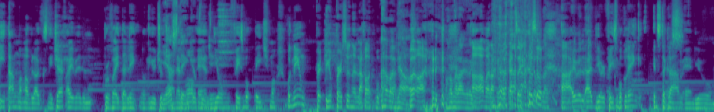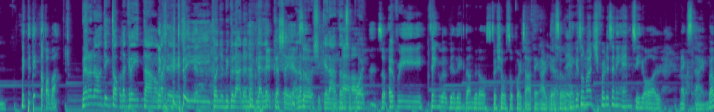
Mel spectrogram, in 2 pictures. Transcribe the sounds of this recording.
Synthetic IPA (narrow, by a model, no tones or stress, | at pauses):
iːt̪ɐʔɐŋmɐŋablaɡsnɪd͡ʒɛfajwɪl | pɹɔvajd̪ːɐlɪŋk̚nʊŋjuːt̪ut͡ʃːnnɛlmoʔɛnd̪jʊŋfejsbʊk̚pejd͡ʒmo | wɐɡ̚nɐjʊŋpjʊŋpɛɹsɔnɐlʔɐ̰kawnt̪̚mobɐɐɡ̪ɐoɐʔomɐɾaːmɪmɐʔoːʔomɐɾaːmɪŋmɐɡʔɐsɐoʔaʔajwɪlʔad̪jɔɹfejsbʊklɪŋkʔɪnst̪ɐɡɾamɛnd̪jʊŋnɐɡ̚t̪it̪ɪk̚t̪okɐbɐ | mɛɾonːɐkoŋt̪ɪk̚t̪ok̚nɐɡɾejt̪̚nɐɐkonɐkɐsɛset̪kkoɲɐbɪkʊlaːnonɐɡlaːlɡ̚kɐsɛɐ̰lamsokɐjɪlaːŋɐnk̪ɐsʊpoɹt̪̚soʔɛvɹiθɪ̃ŋwɪlbilɪ̃ŋk̚d̪awnbɪlost̪uʃowsʊpɔɹt̪sɐʔa̰ːt̪ɪŋʔa̰ɹt̪ɛssot̪ɛ̃ŋkjusomat͡ʃfɔɹlɪsɛnɪ̃ŋɛ̃nd̪siːjuʔol | nɛkst̪ãjmbɐ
